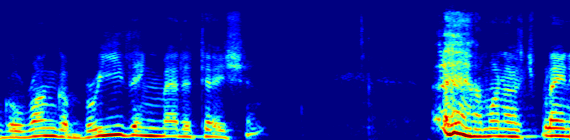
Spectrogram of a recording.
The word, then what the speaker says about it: Gauranga: is go wrong and we're going to divide gauranga into 4 syllables go rah um God that is the mantra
